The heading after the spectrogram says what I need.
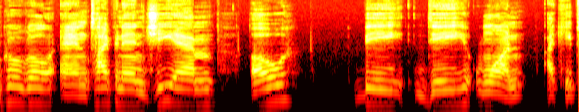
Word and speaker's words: OBD: Okay, so just grabbing my phone, going on Google, and typing in GM OBD1. I keep saying it wrong. I keep saying ODB. OBD.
